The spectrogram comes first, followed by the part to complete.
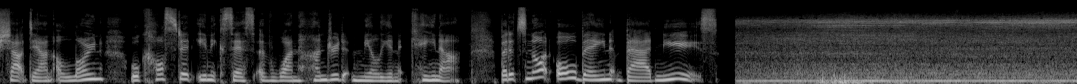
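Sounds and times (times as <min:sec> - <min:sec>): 
speech: 0:00.0 - 0:07.5
plane carrying medical supplies touching down: 0:07.4 - 0:10.7.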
